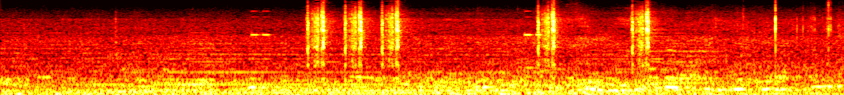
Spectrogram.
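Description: Camera shutter clicking in short bursts: three quick clicks about one and a half seconds in, two more just before three seconds, then single clicks, over a steady low hum and background voices.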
